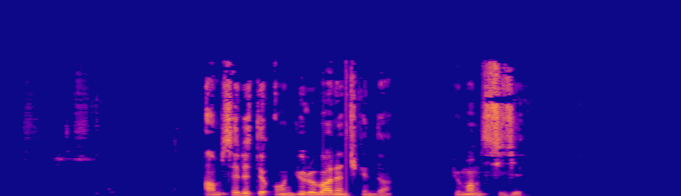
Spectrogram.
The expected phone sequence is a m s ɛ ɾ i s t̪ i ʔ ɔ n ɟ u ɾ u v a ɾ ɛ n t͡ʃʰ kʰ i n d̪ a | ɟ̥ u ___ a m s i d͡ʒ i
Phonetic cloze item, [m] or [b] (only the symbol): m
